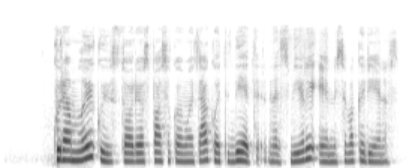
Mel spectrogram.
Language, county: Lithuanian, Telšiai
